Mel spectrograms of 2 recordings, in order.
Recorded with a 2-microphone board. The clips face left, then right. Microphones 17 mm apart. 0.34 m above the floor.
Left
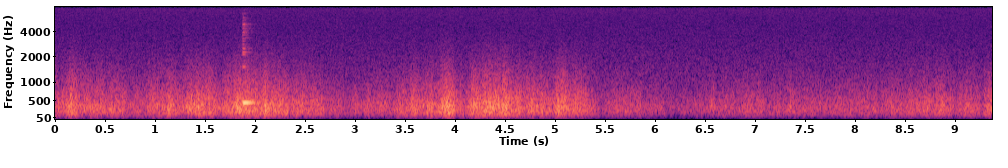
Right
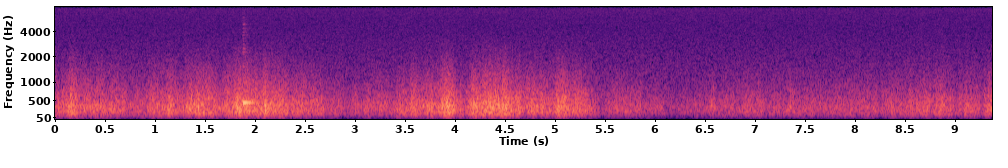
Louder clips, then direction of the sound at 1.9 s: Left 4 dB; 65° left (ahead or behind).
